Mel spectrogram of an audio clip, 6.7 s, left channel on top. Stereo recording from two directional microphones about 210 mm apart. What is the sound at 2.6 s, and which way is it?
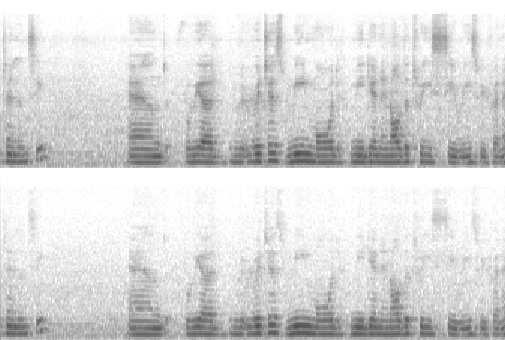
Speech, 20° left (ahead or behind).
